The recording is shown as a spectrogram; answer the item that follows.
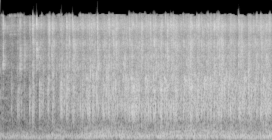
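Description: Audience applauding, many hands clapping together, growing a little louder as it goes on.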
